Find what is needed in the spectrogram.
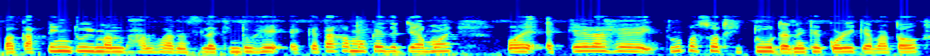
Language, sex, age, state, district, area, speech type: Assamese, female, 45-60, Assam, Golaghat, urban, spontaneous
